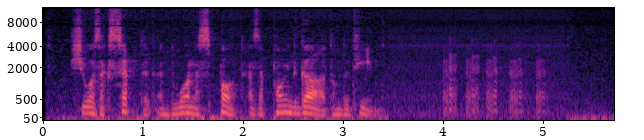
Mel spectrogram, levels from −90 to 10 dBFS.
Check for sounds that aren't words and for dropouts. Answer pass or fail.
fail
